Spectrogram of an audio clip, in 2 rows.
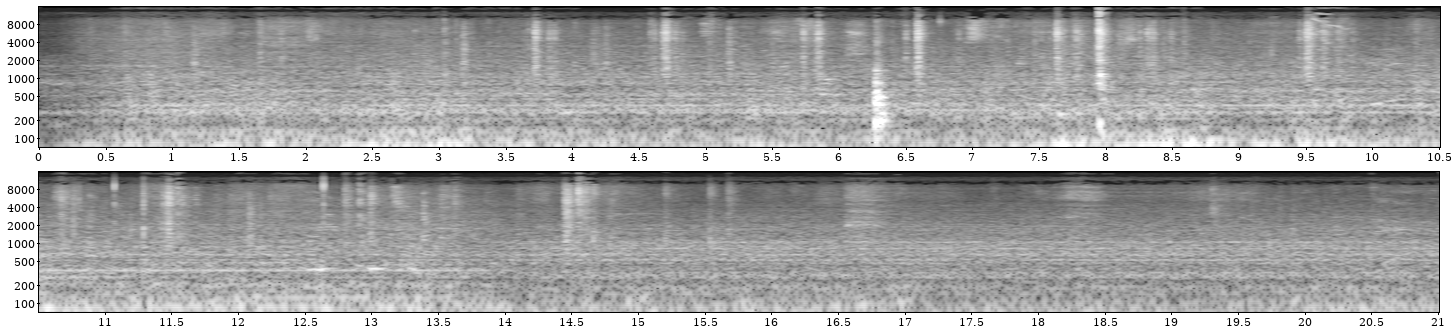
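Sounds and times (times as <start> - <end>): train running rumble: 0.0 - 21.0.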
